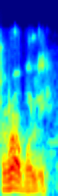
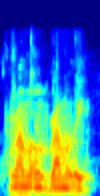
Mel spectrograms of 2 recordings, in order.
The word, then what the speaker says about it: Romoli: Now that I pronounced that correctly? Yes, Romoli. Romoli.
